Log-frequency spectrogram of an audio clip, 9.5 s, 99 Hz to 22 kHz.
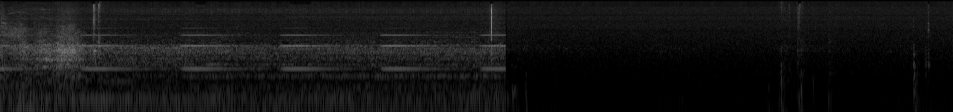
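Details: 2016 Honda Civic EX-T sedan at start-up: a rough, gritty grind over the engine for about five seconds as it fires up, then quiet; grinding noise at start-up, cause unclear.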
